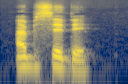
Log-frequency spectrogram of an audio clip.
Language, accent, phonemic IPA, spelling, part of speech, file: French, France, /ap.se.de/, abcédé, verb, LL-Q150 (fra)-abcédé.wav
- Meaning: past participle of abcéder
